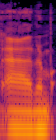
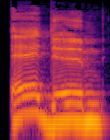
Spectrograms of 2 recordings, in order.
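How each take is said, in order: First: The name is said with an English pronunciation. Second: The name is said with a Dutch pronunciation. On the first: "not Adam" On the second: "the Dutch would pronounce my name"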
